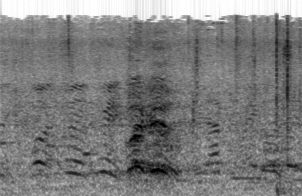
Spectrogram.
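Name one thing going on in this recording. A group of young men shouts a loud cheer together.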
